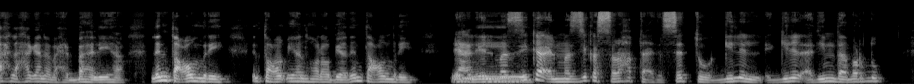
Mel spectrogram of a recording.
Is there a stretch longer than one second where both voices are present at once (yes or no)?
no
